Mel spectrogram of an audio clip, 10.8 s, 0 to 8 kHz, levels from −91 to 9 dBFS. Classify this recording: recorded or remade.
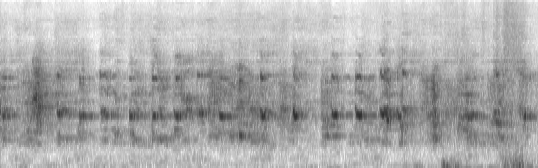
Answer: remade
